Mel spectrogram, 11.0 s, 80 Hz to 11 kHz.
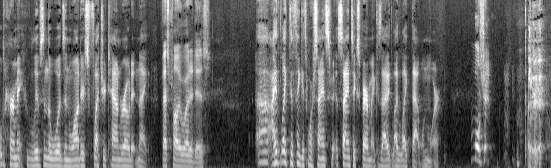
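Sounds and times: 
speech: 0.0 - 4.3, 5.1 - 8.9, 9.5 - 10.9
loud gurgling burp: 10.5 - 11.0.

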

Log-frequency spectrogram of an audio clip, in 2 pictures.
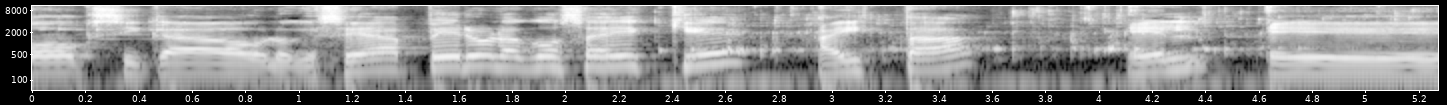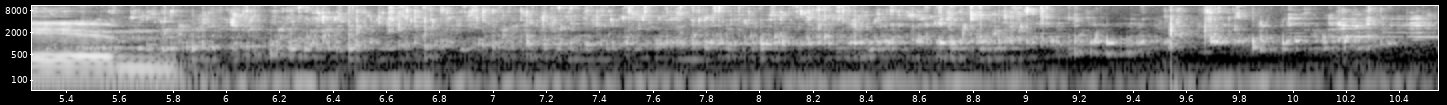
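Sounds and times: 
speech: 0.0 - 6.0
person drinking water on a very hot day: 2.6 - 10.5.

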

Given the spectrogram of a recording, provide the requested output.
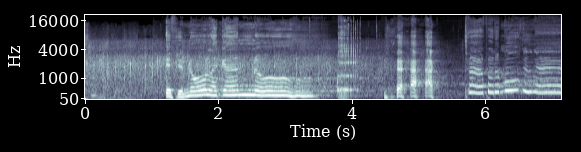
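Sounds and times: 
speech: 1.2 - 3.6, 4.7 - 7.0
person burping after drinking carbonated water: 3.8 - 4.2
laughter: 4.4 - 5.7.

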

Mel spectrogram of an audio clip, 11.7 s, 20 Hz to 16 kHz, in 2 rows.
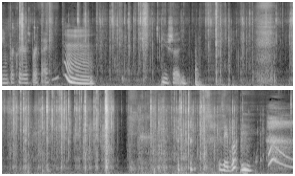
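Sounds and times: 
jungle-patterned wrapping paper crinkling and tearing as a gift is unwrapped: 0.0 - 11.6
speech: 0.1 - 2.1, 3.2 - 4.1, 10.2 - 11.0.

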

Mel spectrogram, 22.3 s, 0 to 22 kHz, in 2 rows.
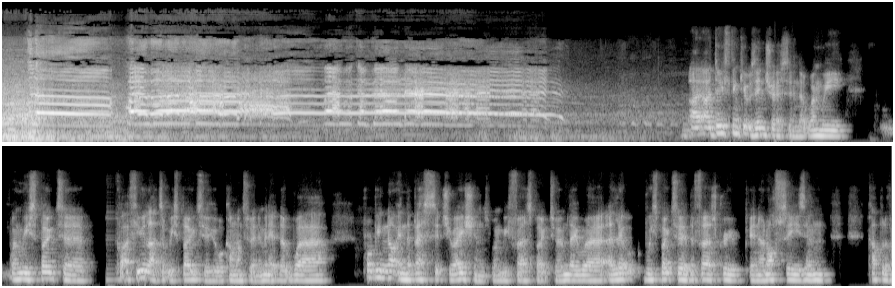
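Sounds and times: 
group of young men shouting a rowdy celebration chant: 0.2 - 7.1
speech: 9.0 - 22.2.

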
